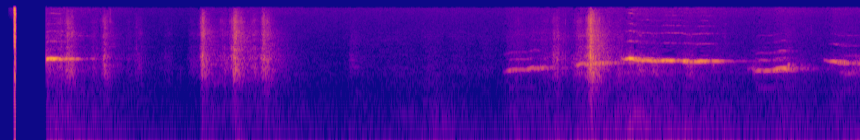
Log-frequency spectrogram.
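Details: Pet cockatiel singing when hungry: a clear high whistle, then a gap, then a run of gliding whistled notes shifting between pitches, mixed with sharp clicking and rustling bursts indoors.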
